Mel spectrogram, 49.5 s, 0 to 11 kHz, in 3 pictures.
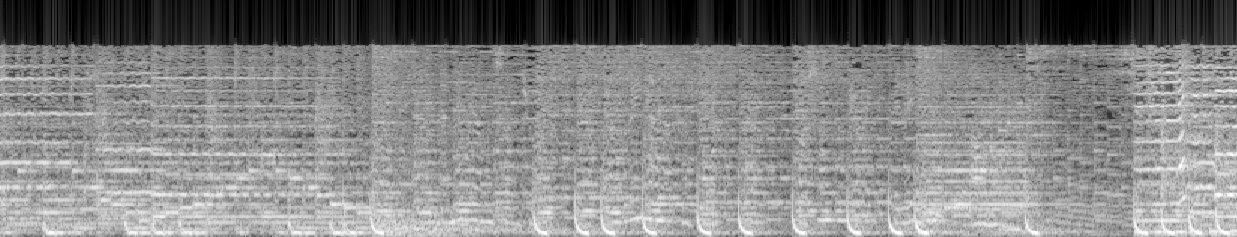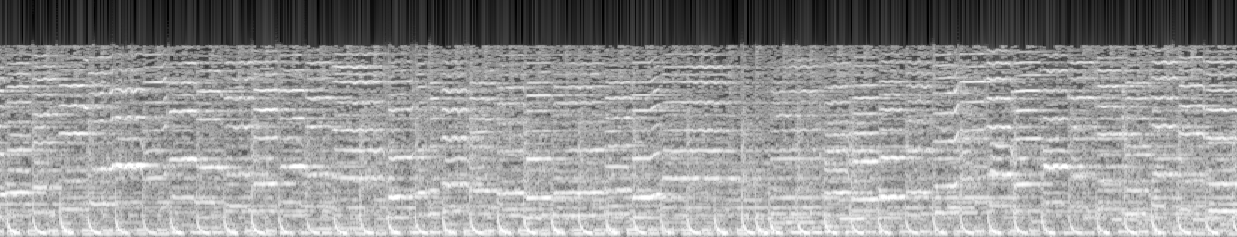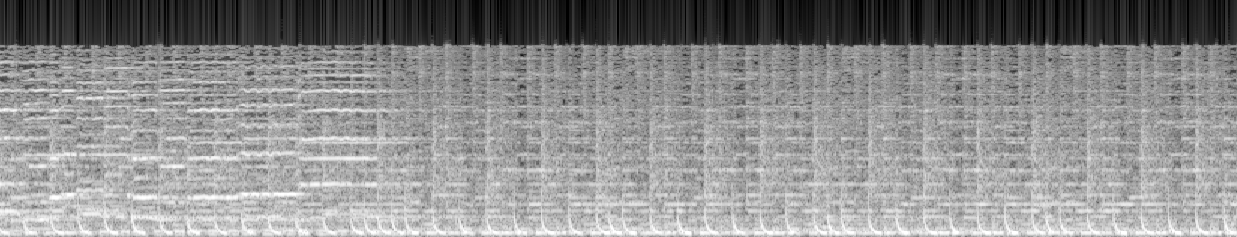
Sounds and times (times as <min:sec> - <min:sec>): Violin, fiddle: 0:00.0 - 0:13.1, 0:15.1 - 0:49.4.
